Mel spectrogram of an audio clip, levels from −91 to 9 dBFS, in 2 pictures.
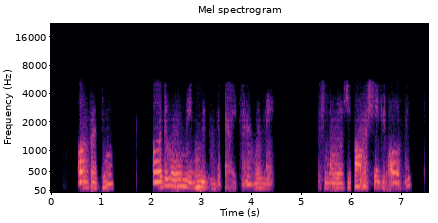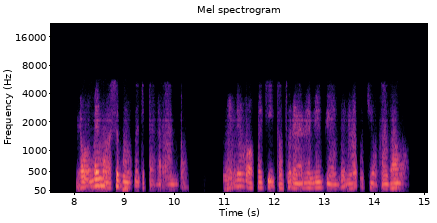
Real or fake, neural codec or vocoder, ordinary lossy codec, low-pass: fake; codec, 44.1 kHz, 0.9 kbps, DAC; Opus, 32 kbps; 5.4 kHz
